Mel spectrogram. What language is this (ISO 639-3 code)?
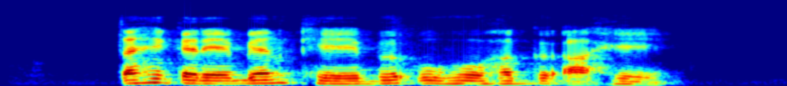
snd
